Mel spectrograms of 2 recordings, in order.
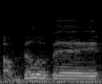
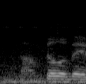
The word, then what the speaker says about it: Ambilobe: So they're pronounced Ambilobe. I've heard it Ambilobe or Ambilobe is like another way that I've heard it.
